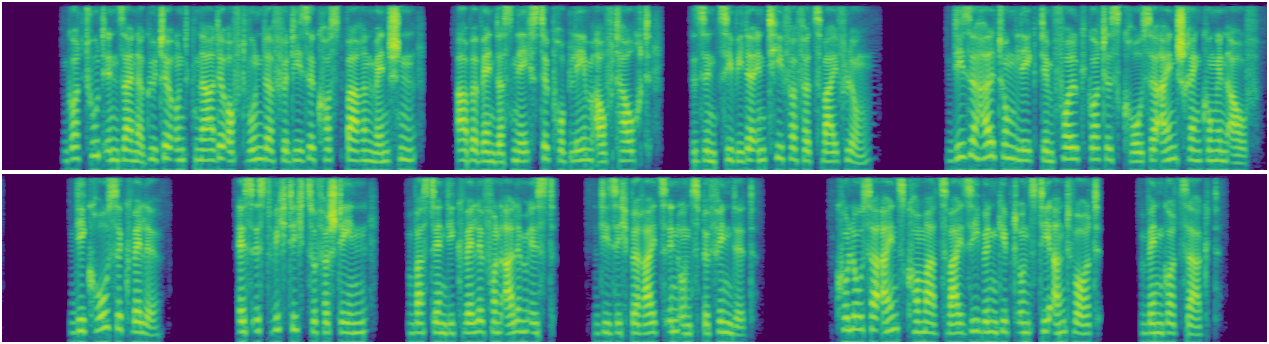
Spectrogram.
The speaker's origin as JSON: {"language": "German", "country": "Austria", "said": "Als ich noch jung war im Dienst und in meinem Heimatland Österreich Gemeinden gegründet habe"}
